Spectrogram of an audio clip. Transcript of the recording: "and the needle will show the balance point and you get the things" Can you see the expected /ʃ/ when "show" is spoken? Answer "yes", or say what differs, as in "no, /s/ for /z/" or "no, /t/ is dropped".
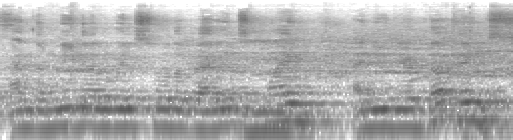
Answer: no, /s/ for /ʃ/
